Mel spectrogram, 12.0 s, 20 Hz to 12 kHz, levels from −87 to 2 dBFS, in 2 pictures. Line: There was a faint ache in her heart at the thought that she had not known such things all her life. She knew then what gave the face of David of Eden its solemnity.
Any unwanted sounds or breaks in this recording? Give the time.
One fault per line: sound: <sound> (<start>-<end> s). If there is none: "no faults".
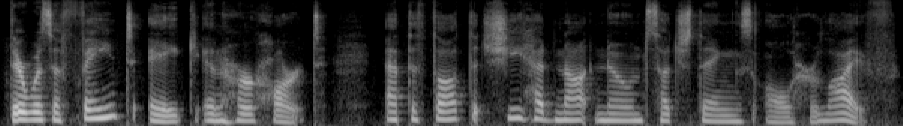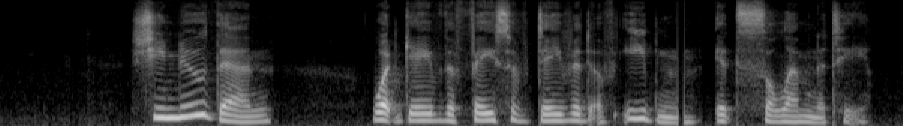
sound: dropout (10.5-10.6 s)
